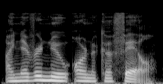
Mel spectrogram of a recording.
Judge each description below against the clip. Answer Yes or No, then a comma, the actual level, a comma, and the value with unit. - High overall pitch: No, medium, 150 Hz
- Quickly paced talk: No, average, 185 wpm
